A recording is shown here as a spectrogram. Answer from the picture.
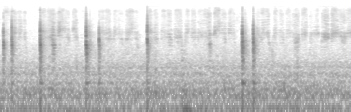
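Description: Chalk writing on a blackboard: faint, irregular sharp taps and short scrapes as the letters are written, about half a dozen strokes.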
